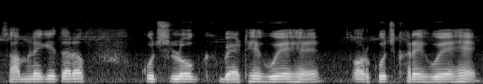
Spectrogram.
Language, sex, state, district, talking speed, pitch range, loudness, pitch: Hindi, male, Assam, Kamrup Metropolitan, 160 wpm, 120-130 Hz, -16 LUFS, 125 Hz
